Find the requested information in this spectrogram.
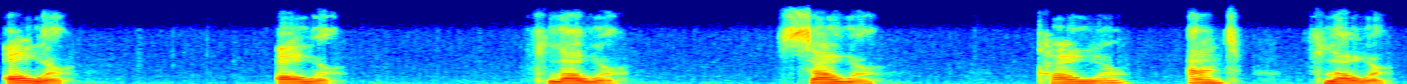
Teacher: The second vowel is u. The nearest cardinal is like u, but it can be seen that u is more open and near to central. The lips are rounded. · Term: triphthong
